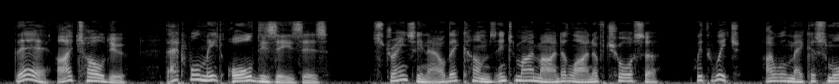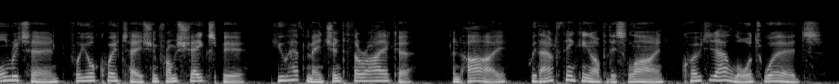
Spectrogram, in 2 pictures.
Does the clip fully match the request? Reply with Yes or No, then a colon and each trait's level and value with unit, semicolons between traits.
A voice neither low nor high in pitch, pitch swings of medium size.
No: medium, 145 Hz; wide, 6.8 semitones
